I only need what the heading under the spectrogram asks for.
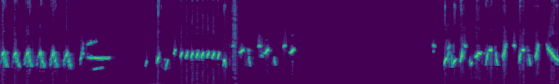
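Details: A canary's song of fast repeated chirps and quick trilled runs, a pure whistled note and scattered notes, a long silent gap, then another burst of rapid high twitters.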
